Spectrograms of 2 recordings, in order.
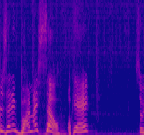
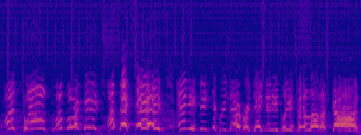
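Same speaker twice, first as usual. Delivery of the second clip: mock shouting mom; 11 semitones higher, 4 dB quieter than usual. Mom yelling across the store.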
